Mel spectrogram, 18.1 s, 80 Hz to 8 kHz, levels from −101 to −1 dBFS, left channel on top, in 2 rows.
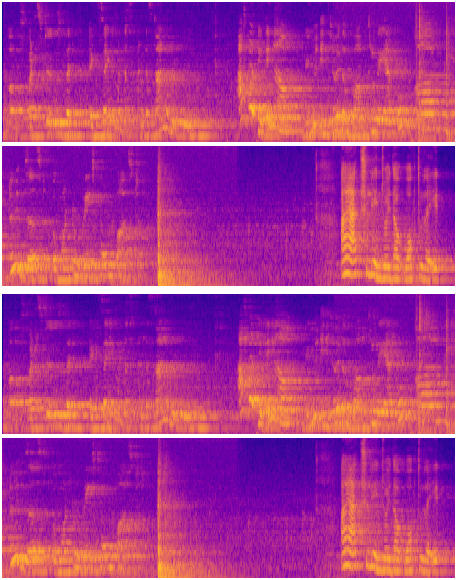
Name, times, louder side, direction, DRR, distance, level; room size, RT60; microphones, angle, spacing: voice 1, 0.1-1.4 1.7-3.9 4.7-8.7 9.2-9.8 10.1-11.6, left 1 dB, 55° left, -1 dB, 3.2 m, -26 dB
sound 1, 6.6-13.7, equal, 15° left, 2.1 m, -31 dB
voice 2, 15.4-17.8, left 3 dB, 35° left, 11 dB, 0.8 m, -23 dB
25.5 x 18.5 x 8.4 m, 2.6 s
head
